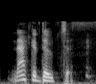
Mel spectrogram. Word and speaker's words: Nacogdoches: Nacogdoches.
